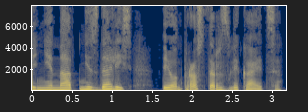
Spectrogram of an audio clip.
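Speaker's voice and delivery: ordinary delivery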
